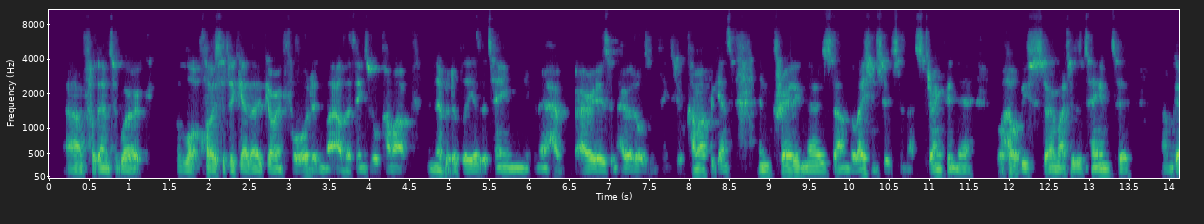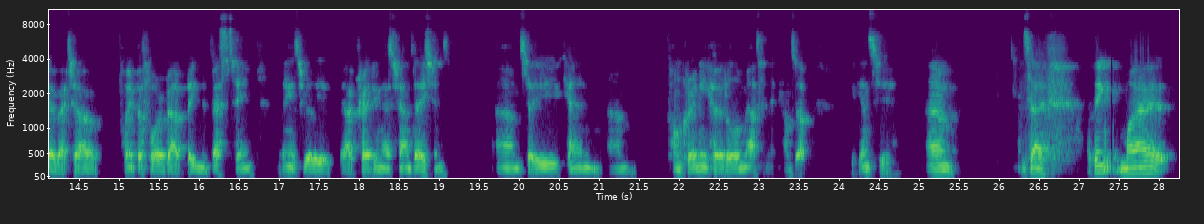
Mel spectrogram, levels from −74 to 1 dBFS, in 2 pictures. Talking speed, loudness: 205 wpm, -21 LUFS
